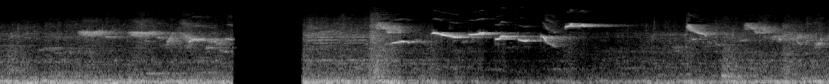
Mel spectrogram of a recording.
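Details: Female oriental magpie-robin singing to rouse males, with soft warbled notes, a brief silent gap, then loud clear whistles sweeping down and up, over steady low background noise.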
